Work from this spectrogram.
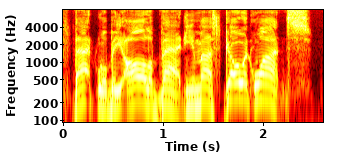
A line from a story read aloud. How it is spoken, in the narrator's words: she shouted, getting to her feet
